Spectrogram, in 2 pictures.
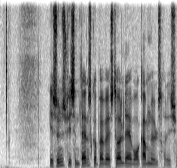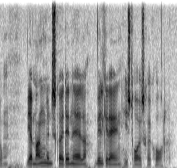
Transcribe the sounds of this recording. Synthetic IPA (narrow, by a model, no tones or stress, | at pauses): jɑ̈ɪsynəsʋisɒ̽md̥ænsɡ̥ɐb̥ɶɐʋæːɐsd̥ɒ̽l̰d̥əæʋɒːɡ̥ɑ̈mləølt͡sʰʁɑ̈d̥iɕo̝̰ːnʋiæɐmɑ̈ŋəmenəsɡ̥ɐid̥enəæl̰ɐʋe̝lɡ̥ðˠæɐe̝nhisd̥o̝ɐ̰isɡ̥ʁɛkʰɒ̰ːd̥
